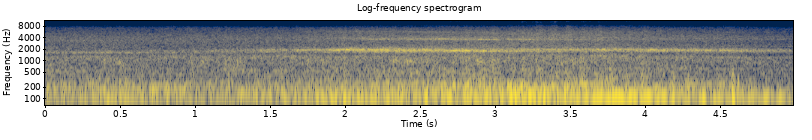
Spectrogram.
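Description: Red S-Bahn electric multiple unit passing close by: a rumble of wheels on rail with a steady high whine over it, swelling to its loudest in the middle and easing off near the end as the train draws away.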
